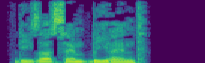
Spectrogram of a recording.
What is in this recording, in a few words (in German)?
"disassemblierend", German; adjectives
